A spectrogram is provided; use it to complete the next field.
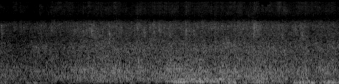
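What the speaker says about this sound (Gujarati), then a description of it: "ફૂલે ફૂલ વરસાદ ચાલુ થઈ ગયો" Heavy steady rain pouring down on a farm, a dense continuous hiss of falling water with no pauses, moderately loud and even.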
